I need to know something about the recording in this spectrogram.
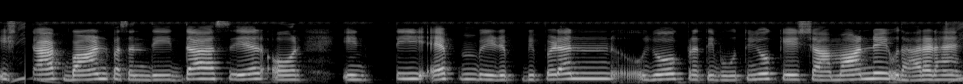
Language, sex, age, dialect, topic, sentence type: Hindi, female, 18-24, Awadhi Bundeli, banking, statement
